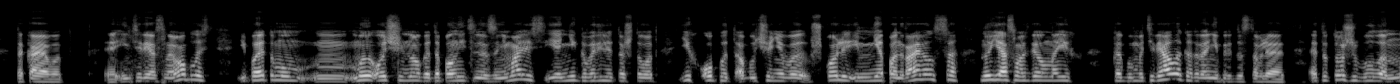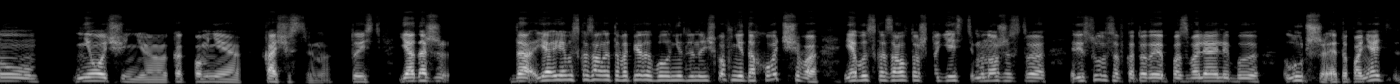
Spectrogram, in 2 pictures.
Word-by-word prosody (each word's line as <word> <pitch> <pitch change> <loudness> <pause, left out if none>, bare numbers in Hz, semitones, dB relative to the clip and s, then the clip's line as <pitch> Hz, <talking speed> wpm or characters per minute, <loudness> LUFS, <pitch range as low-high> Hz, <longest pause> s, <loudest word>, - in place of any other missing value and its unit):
такая 125 -2 +5
вот, 120 0 -5 0.4
э, 115 - -3
интересная 150 +1 0
область. 215 -4 0 0.2
И - - -9
поэтому 200 0 +3
м 180 -6 -10
м 135 -1 -4
мы 205 +1 +5
очень 190 -1 +1
много 180 -3 0
дополнительно 165 -2 0
занимались, 200 +9 -1
и 160 - -1
они 185 +4 -1
говорили 175 0 -4
то, 165 - -4
что 160 0 -5
вот 155 0 -4 0.2
их 205 +1 -7
опыт 180 -2 -2
обучения 170 +2 -1
в 155 -1 0
в - - -23
школе 200 -1 +1
им 165 +1 -4
не 180 0 +3
понравился. 205 +6 +2 0.2
Но 200 +1 +3
я 205 -1 +8
смотрел 185 -1 -1
на 180 0 -1
их 180 -2 -4 0.3
как 165 - -1
бы 160 - -9
материалы, 200 +9 +4
которые 165 -7 -1
они 150 -1 -2
предоставляют. 130 -4 -2 0.2
Это 185 +2 -5
тоже 215 -3 -2
было, 170 -2 0
ну, 155 -1 -4 0.4
не 160 +3 -1
очень, 135 -9 +1
э, 110 0 -6
как 125 - -4
по 125 - -2
мне, 120 -4 -2 0.2
качественно. - - 0 0.2
То - - -4
есть 130 -2 -3
я 160 0 +8
даже 160 -3 +2 0.6
да, 160 +3 +6
я 195 +1 +6
я 210 +1 +4
бы - - -2
сказал, 215 +1 -1
это, 205 -1 -1
во-первых, 205 +1 +1
было 195 +1 0
не 195 +1 -2
для 190 0 -6
новичков, 190 +3 -4
не 200 - +3
доходчиво. 185 - 0 0.2
Я 185 +2 +5
бы 200 +1 +2
сказал 190 0 0
то, 190 -1 -4
что 175 -1 -7
есть 185 +2 -3
множество 165 -2 -2 0.2
ресурсов, 180 0 -5
которые 160 -2 +1
позволяли 155 +1 +1
бы 145 -2 -4 0.2
лучше 190 - -2
это - - -1
понять 205 -1 +2
175 Hz, 175 wpm, -23 LUFS, 155-195 Hz, 0.6 s, я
